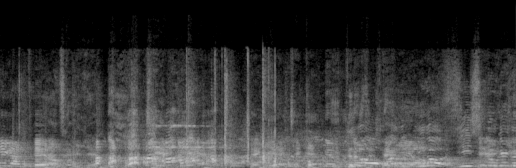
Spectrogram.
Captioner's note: A burst of laughter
